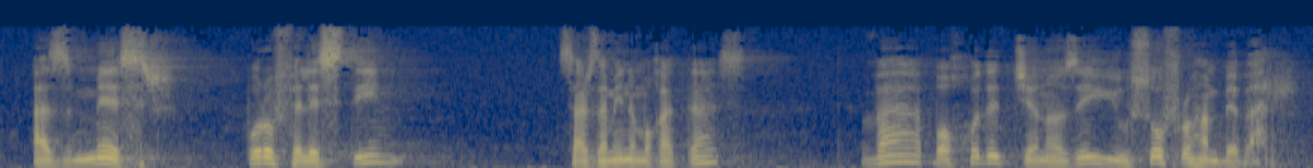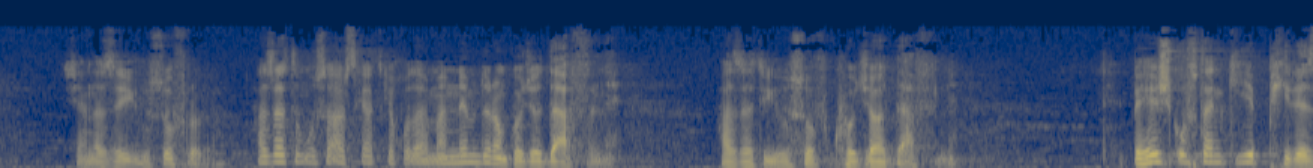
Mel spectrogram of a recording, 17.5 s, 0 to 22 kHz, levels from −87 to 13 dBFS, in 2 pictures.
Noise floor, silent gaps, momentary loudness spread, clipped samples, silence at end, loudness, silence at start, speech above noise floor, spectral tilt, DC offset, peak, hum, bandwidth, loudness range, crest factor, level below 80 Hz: -50 dBFS; none; 16 LU; under 0.1%; 0 s; -22 LUFS; 0.2 s; 29 dB; -4.5 dB/octave; under 0.1%; -2 dBFS; none; 11.5 kHz; 6 LU; 20 dB; -52 dBFS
